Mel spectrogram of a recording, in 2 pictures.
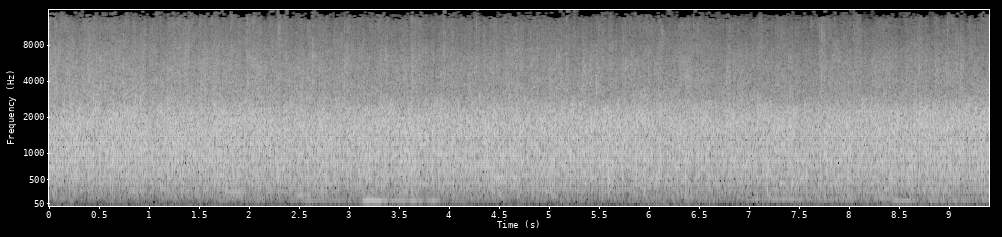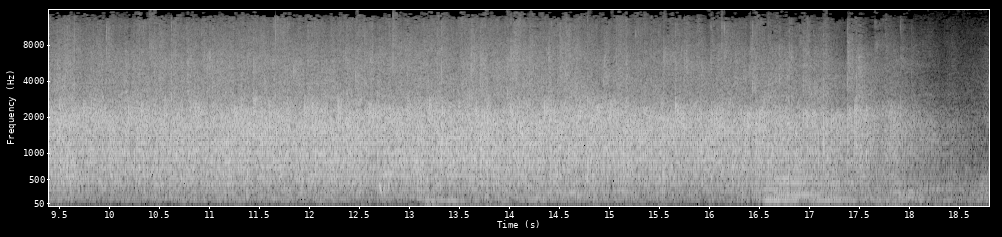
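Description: A large audience applauding steadily; the clapping dies away near the end.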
